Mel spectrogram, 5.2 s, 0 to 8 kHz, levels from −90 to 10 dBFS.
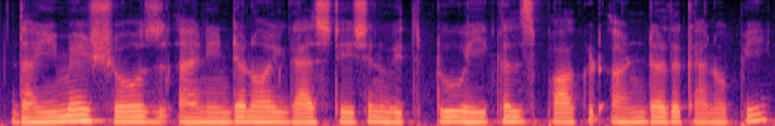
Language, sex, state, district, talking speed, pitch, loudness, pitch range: English, male, Karnataka, Bangalore, 175 wpm, 120 Hz, -13 LUFS, 115-125 Hz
